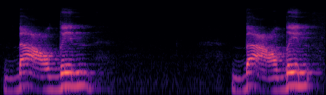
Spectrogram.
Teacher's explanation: Da is very thick and high sounding, okay? But the double kasra is bringing down the effect, but still there.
